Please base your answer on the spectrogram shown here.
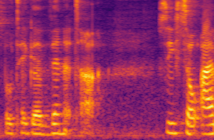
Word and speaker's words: Bottega Veneta: somewhere above 400 and fun fact i learned that it's not pronounceable take a it's botega veneta see so i like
